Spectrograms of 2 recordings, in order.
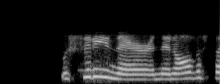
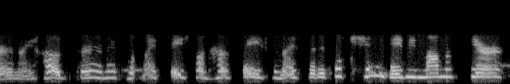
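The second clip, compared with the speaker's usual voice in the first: tearful; 7 semitones higher than usual. Real, not acted. Mother recalling comforting her daughter, tearful and high. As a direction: voice pitched high with real emotion.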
